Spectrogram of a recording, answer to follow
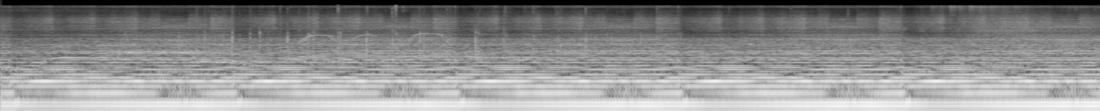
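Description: Live industrial rock band music through a club PA: a sustained electronic drone with a low pulse that swells about every two seconds, with held keyboard tones above it and a few short rising-and-falling glides in the middle.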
